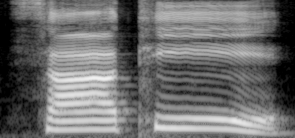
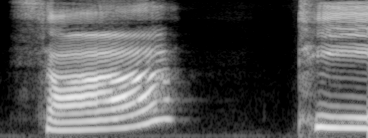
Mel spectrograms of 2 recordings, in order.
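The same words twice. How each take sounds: First: साथी as one joined word; long साथी, falling at the end; blended reading. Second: साथी split into सा, pause, थी; syllable by syllable. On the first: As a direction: join सा and थी. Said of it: "इनको आपस मिला के पढ़". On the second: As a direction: sound out साथी in two syllables. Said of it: "एक एक अक्षर का उच्चारण करके". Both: Shown as a demonstration.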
